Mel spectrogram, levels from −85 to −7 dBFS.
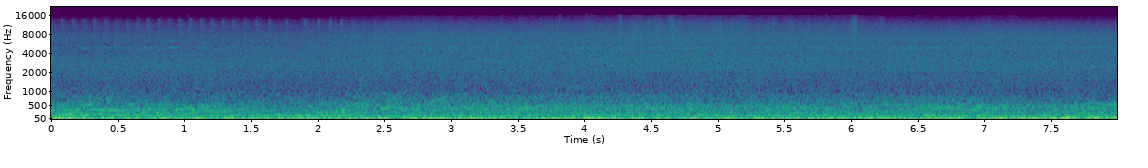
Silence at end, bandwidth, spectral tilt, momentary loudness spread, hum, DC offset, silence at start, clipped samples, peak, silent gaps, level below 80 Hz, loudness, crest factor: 0 s; 16.5 kHz; -4.5 dB/octave; 2 LU; none; under 0.1%; 0 s; under 0.1%; -16 dBFS; none; -32 dBFS; -33 LUFS; 14 dB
